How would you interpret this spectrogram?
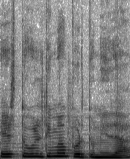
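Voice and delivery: sweetly spoken, sugary, honeyed tone. Taking a turn saying the line in a group: sweet. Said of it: "lo has dicho tan dulce".

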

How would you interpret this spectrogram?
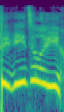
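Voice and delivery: squealing shriek, very high and shrill. Frightened Masha asks the narrator a question, shrieking. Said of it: "взвизгивает она".

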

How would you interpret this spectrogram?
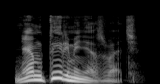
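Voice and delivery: ordinary delivery

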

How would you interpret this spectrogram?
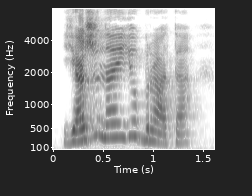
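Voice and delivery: ordinary delivery

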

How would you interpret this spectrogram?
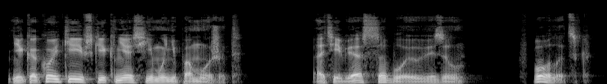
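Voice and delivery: ordinary delivery

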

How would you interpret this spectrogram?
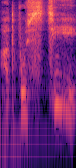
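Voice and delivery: hoarse, rasping wheeze. A narrator reads a choked man's plea to his attacker, wheezing. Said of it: "прохрипел Сизов".

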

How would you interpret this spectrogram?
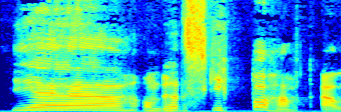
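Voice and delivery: high, loud, exasperated, fed-up retort. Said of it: "Så sitter man så här".

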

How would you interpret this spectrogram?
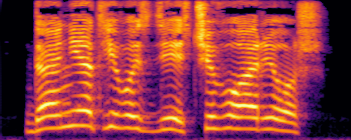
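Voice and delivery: spoken lazily. A guard answers someone calling out a name, in a lazy reply. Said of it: "лениво отозвался кто-то из стражников".

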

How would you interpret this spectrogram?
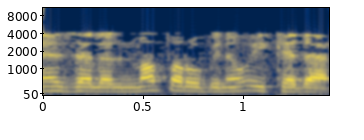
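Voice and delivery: ordinary delivery

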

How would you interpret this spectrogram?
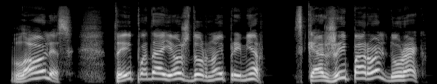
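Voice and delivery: high-pitched, commanding shouting. A commander demands the password from a man who refuses it, shouting. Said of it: "крикнул командир".

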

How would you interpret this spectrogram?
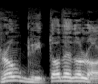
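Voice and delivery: plain reading voice

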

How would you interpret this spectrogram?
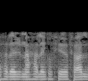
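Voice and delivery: usual speaking voice

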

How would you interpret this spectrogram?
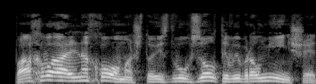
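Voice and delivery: plain

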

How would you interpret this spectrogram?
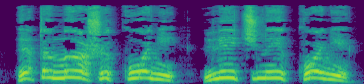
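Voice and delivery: shrill shout, very high and very slow. A pirate shouts as the robbers watch their horses being led to the zoo; shouting. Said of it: "закричал пират".

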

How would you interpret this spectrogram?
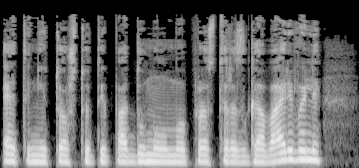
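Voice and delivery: ordinary delivery

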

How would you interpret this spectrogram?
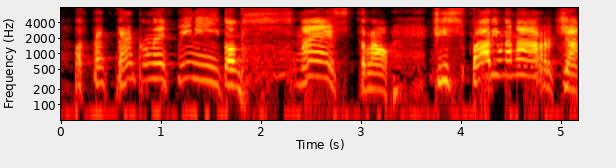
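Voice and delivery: very high, loud, theatre-filling growl. A narrator reads the cat leaping to the footlights, growling across the theatre. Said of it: "ringhiò per tutto il teatro".

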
